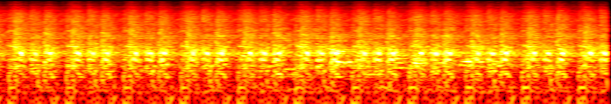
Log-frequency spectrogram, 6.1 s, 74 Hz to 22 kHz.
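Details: £100 Seat Ibiza common-rail TDI diesel project car; cranking attempt with oil, piston-ring and block fragments already found under the engine; a labouring, uneven cranking beat around 105 a minute that never catches. Broken piston, holed engine block.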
